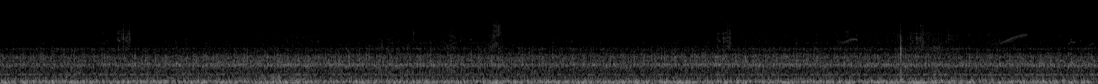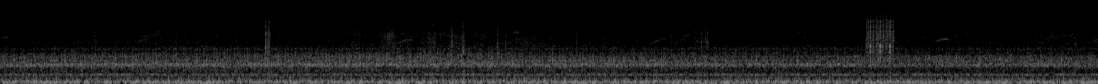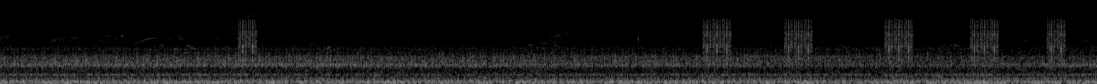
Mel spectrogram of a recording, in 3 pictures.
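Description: Steady drone of a small engine running at a constant speed, with an even hum over a low rumble. A few sharp clicks of a DSLR's shutter cut through it, several in quick succession near the end.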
